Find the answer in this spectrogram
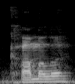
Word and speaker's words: Kamala: going to talk about kamla Harrison see I said it right kamla Harris because there another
